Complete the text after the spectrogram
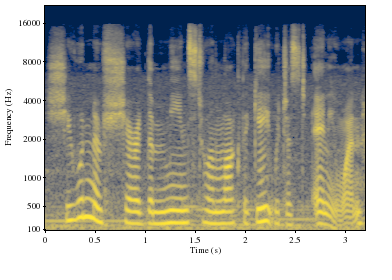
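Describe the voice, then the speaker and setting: A woman's voice: mid-range voice, very animated, moderate pace, a little mellow, slight background noise, natural voice, poor audio. A woman voicing a young female rodent sidekick in a game, sarcastic and exasperated. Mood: solemn.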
